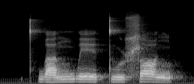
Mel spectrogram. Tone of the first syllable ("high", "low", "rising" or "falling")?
rising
